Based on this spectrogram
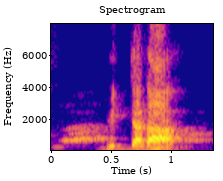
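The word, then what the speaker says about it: vittata: বেশি জন্মায় কে teres ভিট্টা কি বললাম টেরিস ভিট্টা আবার বাইট্টা বলিও না ভি আই টি টি এ টি এ ভিট্টাডা একটু বাইট্টা বাইট্টা শোনায় না মাজাবিন কি হবে এটা বাইট্টা না লম্বাটা তাহলে টেরিস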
